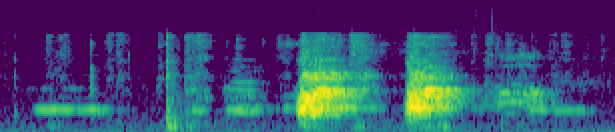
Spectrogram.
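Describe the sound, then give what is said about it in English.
A dog lets out two loud, sharp barks in quick succession, preceded by a few softer yips and whiny sounds, all clear. “It's nice to have someone else's dog on the podcast for a change.”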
